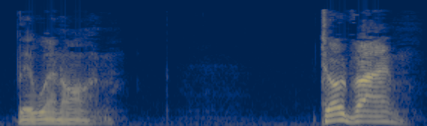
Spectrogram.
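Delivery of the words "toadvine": raised, higher call to someone leaving. A narrator's reading. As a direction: call out a name, louder and higher. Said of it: "called the barman".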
